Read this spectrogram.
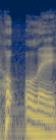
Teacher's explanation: in Hawaiian, if you have double vowels, you got to do a glottal stop. So you'd be like, ho-ole.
